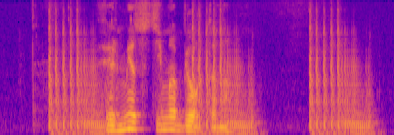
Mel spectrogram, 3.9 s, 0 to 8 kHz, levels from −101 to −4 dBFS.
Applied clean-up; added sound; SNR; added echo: none; Cupboard open or close; 4 dB; none.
